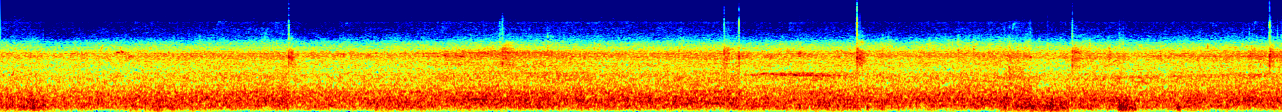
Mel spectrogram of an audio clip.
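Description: Steady rushing background noise picked up by an outdoor nest-camera microphone, with a few faint ticks.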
